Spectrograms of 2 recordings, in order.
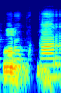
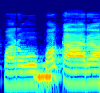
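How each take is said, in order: First: The r is half, joined straight to the next sound. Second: The r is full, with its vowel sounded. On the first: The speaker calls it wrong. "र कहीं आधा नहीं, परोपकार नहीं है।" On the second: The speaker calls it right. "तो क्या बोलना है?"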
